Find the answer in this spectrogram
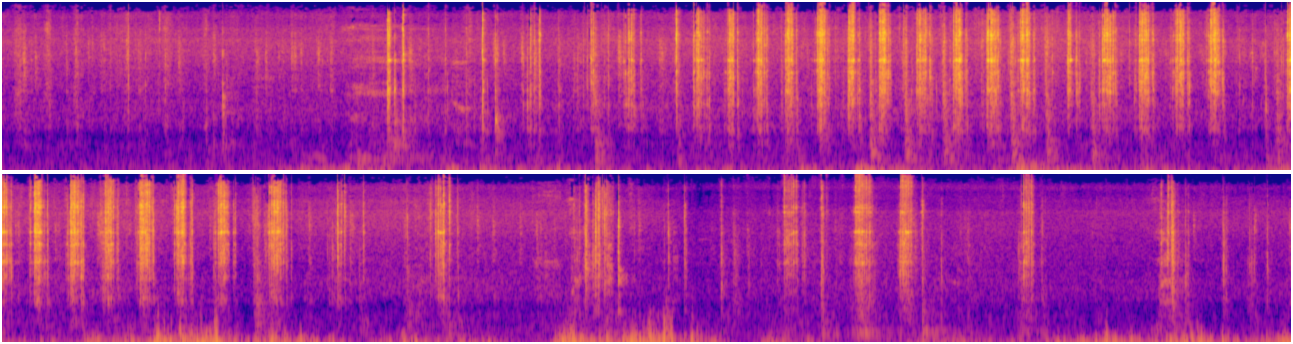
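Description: Ratchet spanner clicking in quick runs, about four or five clicks a second, as the starter motor's mounting bolts on a tractor's Perkins diesel are done up. Heavier low knocks of the tool and hands against the engine come in between, and are loudest roughly two-thirds of the way through.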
